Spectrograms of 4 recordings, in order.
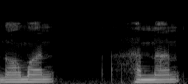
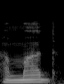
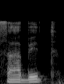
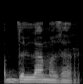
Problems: none marked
